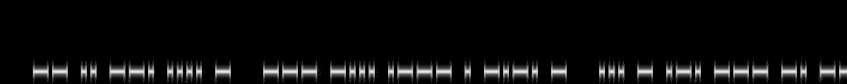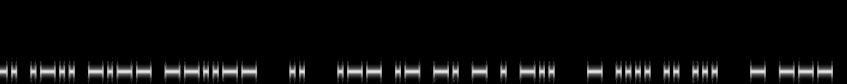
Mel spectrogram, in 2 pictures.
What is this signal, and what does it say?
Morse code, heard as a keyed tone, about 25 wpm, 600 Hz. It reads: MIGHT OBJECT STRONGLY, I WANTED THIS TO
